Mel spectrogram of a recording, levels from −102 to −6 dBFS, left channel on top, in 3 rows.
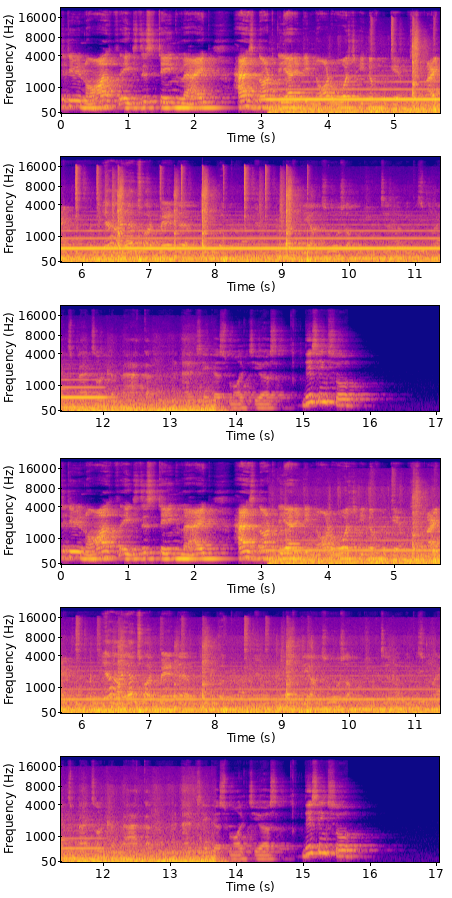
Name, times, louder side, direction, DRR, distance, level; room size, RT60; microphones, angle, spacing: voice 1, 0.0-5.8, equal, 30° left, 1 dB, 2.6 m, -24 dB
Wind instrument woodwind instrument, 2.9-12.1, left 10 dB, 5° left, 1.3 m, -23 dB
sound 1, 3.1-13.7, right 1 dB, 40° right, 0.9 m, -23 dB
sound 2, 4.6-5.0 5.3-6.0 6.2-7.5 7.8-9.7, left 2 dB, 65° left, 1.2 m, -24 dB
voice 2, 6.3-14.6 15.0-15.7, right 1 dB, 20° right, 0 dB, 2.1 m, -31 dB
21.5 x 8.2 x 7.4 m, 0.92 s
head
